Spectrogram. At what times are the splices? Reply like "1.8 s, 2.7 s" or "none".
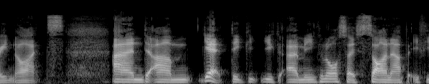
1.1 s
